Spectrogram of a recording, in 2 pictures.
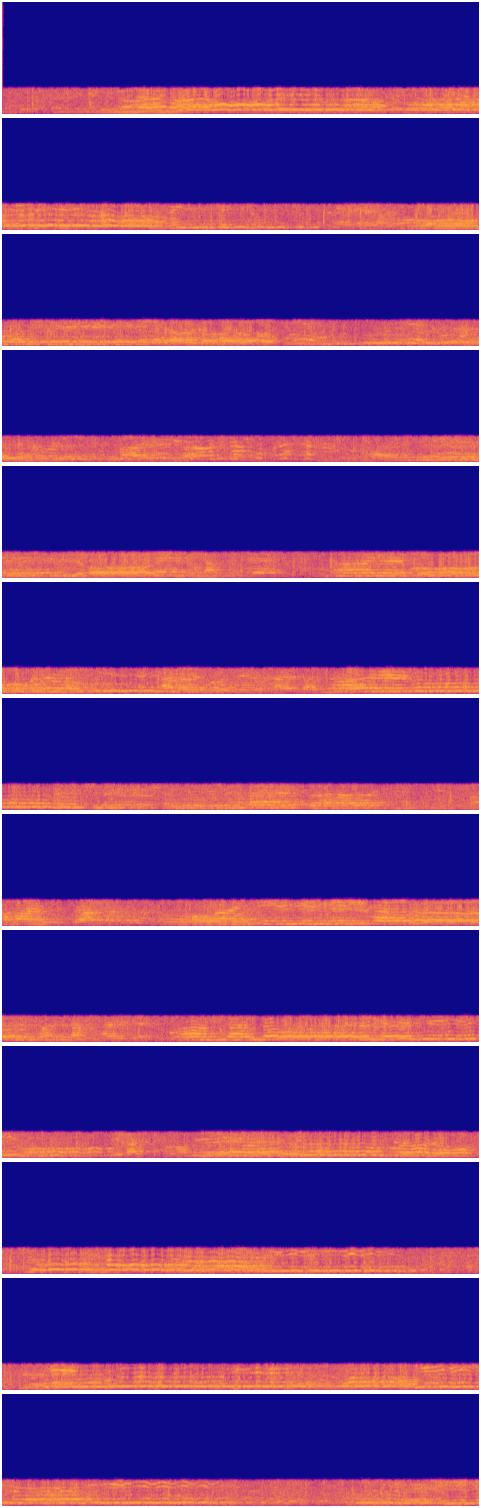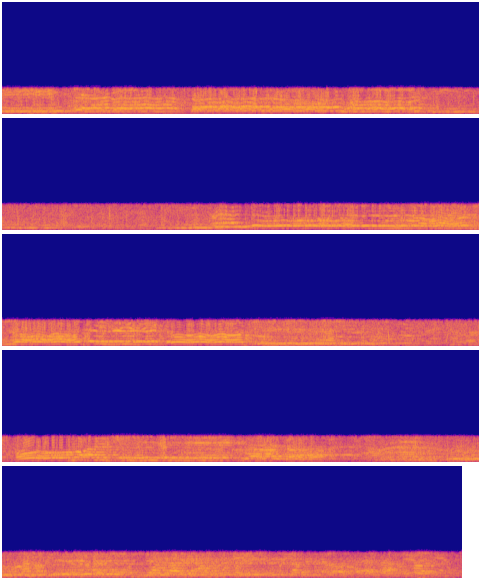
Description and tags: A group of Japanese or Korean tourists singing religious songs on Via Dolorosa, at the Muslim Quarter, in Old City of Jerusalem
